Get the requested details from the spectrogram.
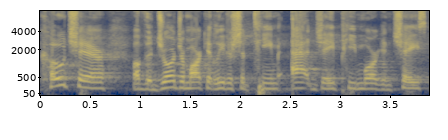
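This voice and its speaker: Noticeable background noise fills the clip. Over it, a man goes at a fairly quick pace, his pitch varying in an ordinary way. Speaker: event host, news managing editor. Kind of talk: live event emcee remarks. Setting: stage with live audience. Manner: fast and loud; energetic, animated.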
